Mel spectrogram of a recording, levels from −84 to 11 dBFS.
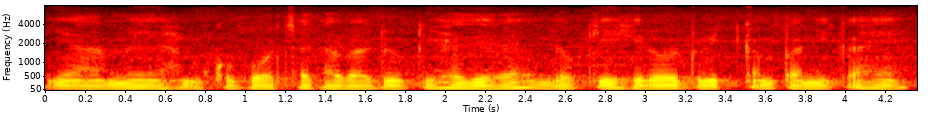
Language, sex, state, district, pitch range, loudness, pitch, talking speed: Hindi, male, Arunachal Pradesh, Longding, 85-95 Hz, -17 LUFS, 90 Hz, 220 wpm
